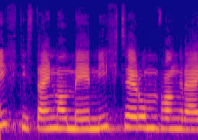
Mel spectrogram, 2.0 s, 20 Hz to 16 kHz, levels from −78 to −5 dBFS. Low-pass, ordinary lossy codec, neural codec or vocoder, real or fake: 14.4 kHz; none; none; real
